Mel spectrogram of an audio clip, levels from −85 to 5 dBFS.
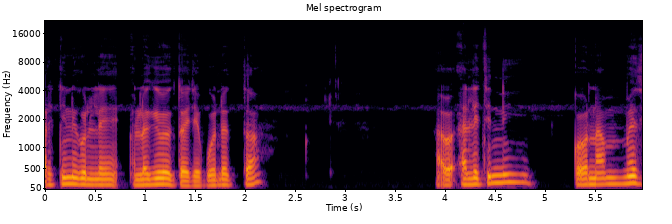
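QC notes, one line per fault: No technical faults can be heard anywhere in this speech recording.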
